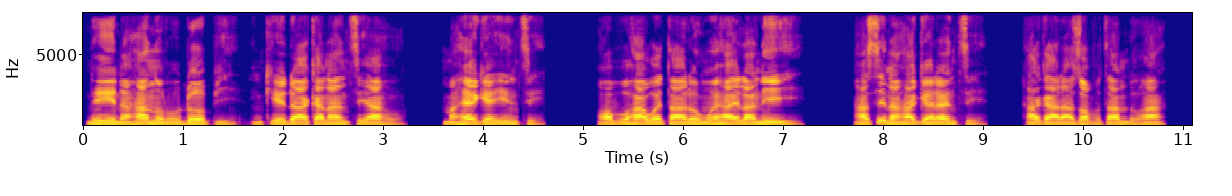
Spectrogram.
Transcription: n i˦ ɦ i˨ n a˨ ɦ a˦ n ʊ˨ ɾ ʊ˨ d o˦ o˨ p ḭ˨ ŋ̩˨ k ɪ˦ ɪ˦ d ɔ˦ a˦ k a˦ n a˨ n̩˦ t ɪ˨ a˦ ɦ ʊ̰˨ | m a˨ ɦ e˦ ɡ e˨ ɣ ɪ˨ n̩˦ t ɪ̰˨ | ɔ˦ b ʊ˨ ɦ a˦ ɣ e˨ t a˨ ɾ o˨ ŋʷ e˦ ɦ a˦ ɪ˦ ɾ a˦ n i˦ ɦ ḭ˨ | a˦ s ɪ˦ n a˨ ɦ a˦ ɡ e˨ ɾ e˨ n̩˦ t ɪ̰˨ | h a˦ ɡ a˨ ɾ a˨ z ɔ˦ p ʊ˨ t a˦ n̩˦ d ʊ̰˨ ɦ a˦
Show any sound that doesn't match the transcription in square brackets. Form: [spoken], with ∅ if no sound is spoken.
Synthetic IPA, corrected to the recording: n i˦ ɦ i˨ n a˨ ɦ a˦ n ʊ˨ ɾ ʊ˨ d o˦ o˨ p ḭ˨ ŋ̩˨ k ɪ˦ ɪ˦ d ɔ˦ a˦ k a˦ n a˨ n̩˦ t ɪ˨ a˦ ɦ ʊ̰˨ | m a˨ ɦ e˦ ɡ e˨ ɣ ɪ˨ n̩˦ t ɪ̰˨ | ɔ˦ b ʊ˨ ɦ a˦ [w] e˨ t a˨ ɾ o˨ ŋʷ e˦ ɦ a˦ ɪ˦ [l] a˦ n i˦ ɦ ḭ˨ | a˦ s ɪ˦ n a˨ ɦ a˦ ɡ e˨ ɾ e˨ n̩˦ t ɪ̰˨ | h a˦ ɡ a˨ ɾ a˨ z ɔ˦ p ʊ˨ t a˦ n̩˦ d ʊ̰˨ ɦ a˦

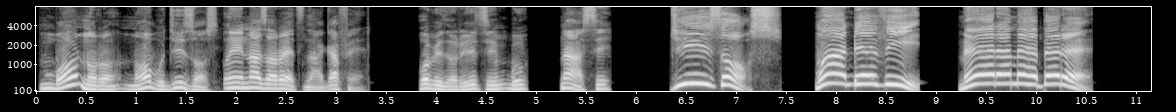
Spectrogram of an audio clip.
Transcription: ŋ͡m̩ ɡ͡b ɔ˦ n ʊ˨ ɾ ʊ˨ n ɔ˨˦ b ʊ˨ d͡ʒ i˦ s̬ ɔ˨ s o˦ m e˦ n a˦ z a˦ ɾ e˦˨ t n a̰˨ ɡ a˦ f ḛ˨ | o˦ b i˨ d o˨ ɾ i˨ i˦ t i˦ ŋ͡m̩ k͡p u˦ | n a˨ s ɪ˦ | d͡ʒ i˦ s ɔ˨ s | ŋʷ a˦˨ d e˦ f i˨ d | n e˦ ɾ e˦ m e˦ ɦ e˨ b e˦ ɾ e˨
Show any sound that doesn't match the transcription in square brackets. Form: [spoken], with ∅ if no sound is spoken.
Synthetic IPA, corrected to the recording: ŋ͡m̩ ɡ͡b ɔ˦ n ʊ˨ ɾ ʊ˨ n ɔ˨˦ b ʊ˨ d͡ʒ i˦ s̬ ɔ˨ s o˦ [ɲ] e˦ n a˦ z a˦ ɾ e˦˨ t n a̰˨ ɡ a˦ f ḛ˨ | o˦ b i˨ d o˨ ɾ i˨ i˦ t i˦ ŋ͡m̩ k͡p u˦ | n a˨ s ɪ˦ | d͡ʒ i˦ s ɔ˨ s | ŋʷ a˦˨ d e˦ [v] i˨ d | [m] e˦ ɾ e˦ m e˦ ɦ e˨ b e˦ ɾ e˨

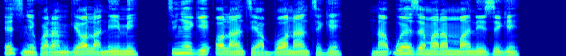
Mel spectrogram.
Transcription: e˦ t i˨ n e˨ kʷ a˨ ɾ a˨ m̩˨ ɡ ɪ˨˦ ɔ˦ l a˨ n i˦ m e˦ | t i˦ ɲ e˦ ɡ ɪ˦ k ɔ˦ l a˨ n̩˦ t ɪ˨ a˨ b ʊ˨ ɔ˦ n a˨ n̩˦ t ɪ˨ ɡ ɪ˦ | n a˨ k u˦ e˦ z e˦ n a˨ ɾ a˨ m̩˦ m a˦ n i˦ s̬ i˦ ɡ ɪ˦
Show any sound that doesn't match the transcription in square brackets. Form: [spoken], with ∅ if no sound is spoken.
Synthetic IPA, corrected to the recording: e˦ t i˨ [ɲ] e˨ kʷ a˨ ɾ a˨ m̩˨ ɡ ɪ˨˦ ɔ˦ l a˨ n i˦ m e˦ | t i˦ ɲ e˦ ɡ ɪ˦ [ʔ] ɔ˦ l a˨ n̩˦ t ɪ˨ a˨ b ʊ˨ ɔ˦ n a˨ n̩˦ t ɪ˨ ɡ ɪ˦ | n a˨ [k͡p] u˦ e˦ z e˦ [m] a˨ ɾ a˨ m̩˦ m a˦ n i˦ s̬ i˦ ɡ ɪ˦

